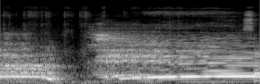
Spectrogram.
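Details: On a farm in Anápolis, Goiás, Brazil, in March 2023, the 18-year-old spotted Girolando cow Malhada, mother of a newborn heifer, lets out a falling moo, then a long, steady bellow.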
